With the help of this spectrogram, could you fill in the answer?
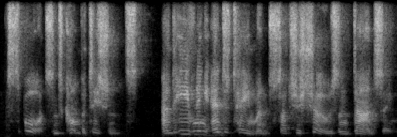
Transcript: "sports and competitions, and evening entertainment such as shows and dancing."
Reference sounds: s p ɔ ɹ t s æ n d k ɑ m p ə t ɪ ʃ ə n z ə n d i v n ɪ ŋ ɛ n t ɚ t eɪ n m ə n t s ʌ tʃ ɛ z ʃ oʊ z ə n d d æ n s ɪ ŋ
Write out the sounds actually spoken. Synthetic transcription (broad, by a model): s p ɔ ɹ t s n k ɑ m p ə t ɪ ʃ ə n z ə n i v n ɪ ŋ ɛ n t ɚ t eɪ n m ə n t s ʌ tʃ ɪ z ʃ oʊ z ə n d d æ n s ɪ ŋ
